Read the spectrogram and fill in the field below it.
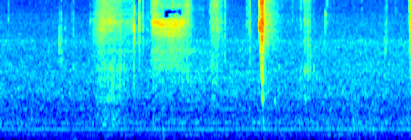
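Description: A woman slurps and sucks loudly.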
